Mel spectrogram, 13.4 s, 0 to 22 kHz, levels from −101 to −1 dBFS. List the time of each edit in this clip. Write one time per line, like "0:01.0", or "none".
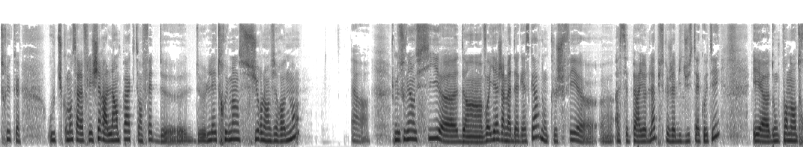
none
